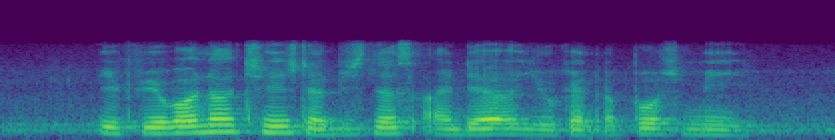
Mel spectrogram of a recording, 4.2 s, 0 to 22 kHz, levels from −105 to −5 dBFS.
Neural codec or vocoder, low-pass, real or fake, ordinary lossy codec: none; 7.2 kHz; real; Opus, 32 kbps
